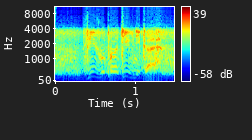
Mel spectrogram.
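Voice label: Russian enemy detected mood low, speech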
